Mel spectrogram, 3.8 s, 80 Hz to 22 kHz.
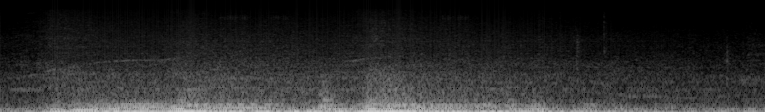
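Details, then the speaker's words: Supercharged Mustang V8, hot day, revved in place to warm it faster, not fully warm: couple of blips with crisp overrun pops; normal, shortly before smoke appeared from the engine. "I'm gonna try to make it heat up a little bit faster just by rubbing it up a little bit act like we're driving a little bit nothing fancy listen those pops"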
